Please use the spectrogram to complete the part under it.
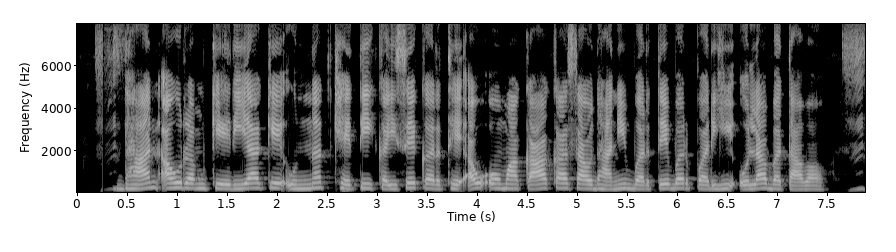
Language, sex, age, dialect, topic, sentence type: Chhattisgarhi, female, 60-100, Central, agriculture, question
